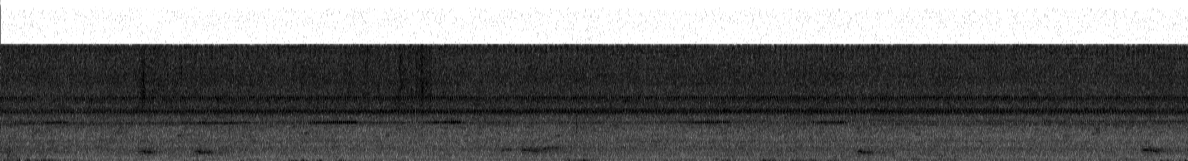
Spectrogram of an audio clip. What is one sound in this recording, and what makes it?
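Chimpanzees rustle through dry grass as they move.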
